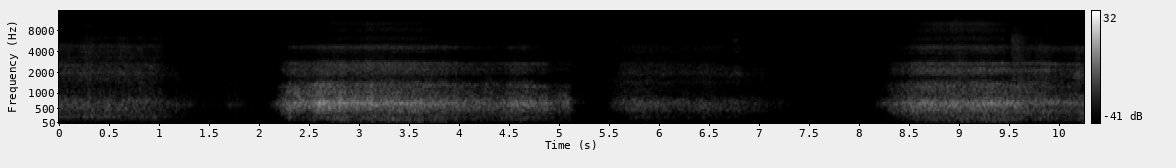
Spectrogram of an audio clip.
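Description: A man's slow, deep breathing: four long breaths, the second about three seconds long, with short silent pauses between them.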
